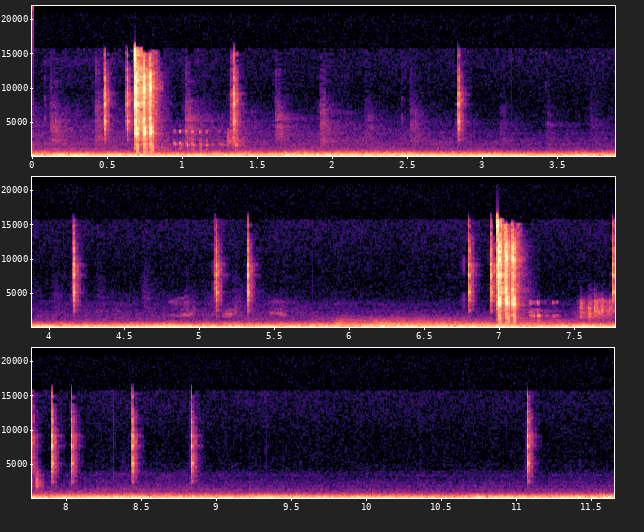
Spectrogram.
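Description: Short electronic interface clicks sound now and then.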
